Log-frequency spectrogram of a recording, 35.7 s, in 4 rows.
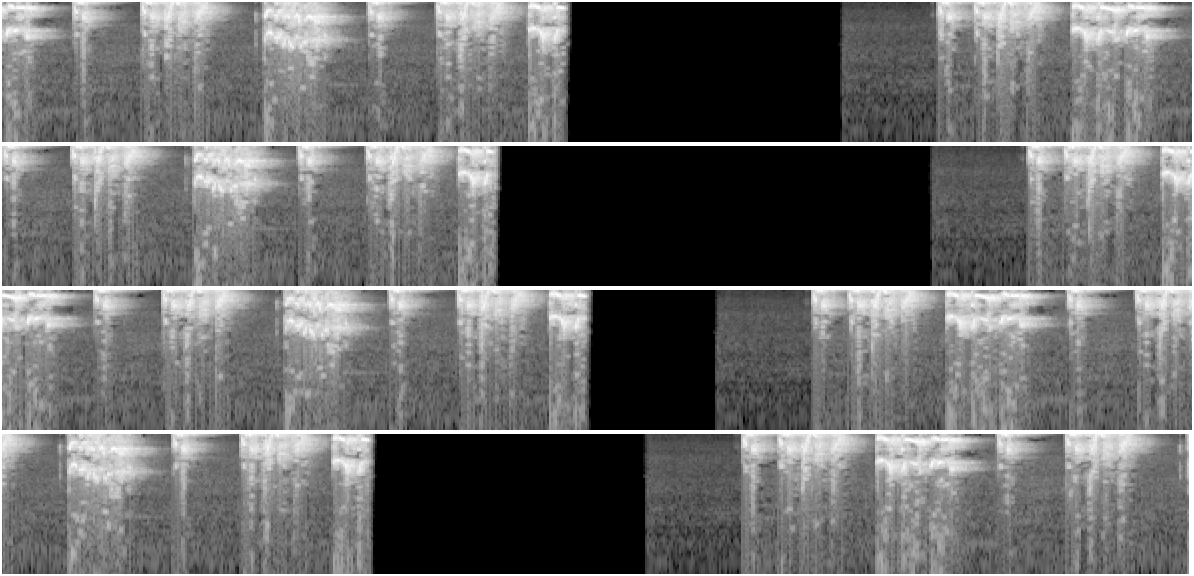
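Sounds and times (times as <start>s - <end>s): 
mouse squeaking: 0.0s - 4.3s, 7.0s - 12.7s, 16.6s - 22.3s, 23.9s - 29.6s, 32.3s - 35.6s.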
